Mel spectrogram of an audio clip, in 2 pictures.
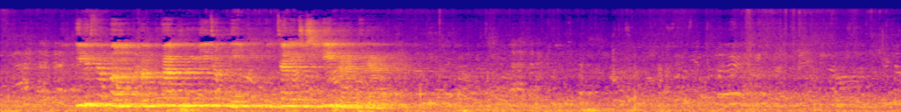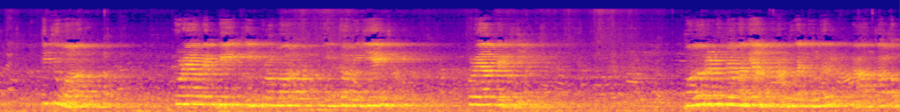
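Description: A man announces over a loudspeaker, echoing through a large hall.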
